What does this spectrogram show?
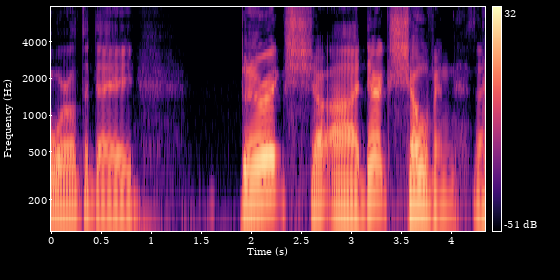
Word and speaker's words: Chauvin: news in the world today derek uh derek chauvin is that how you pronounce it derek chauvin i believe that's how you say it i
